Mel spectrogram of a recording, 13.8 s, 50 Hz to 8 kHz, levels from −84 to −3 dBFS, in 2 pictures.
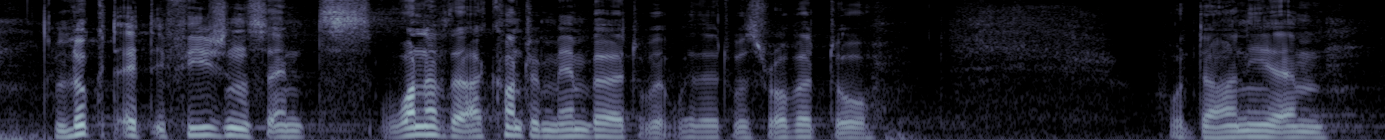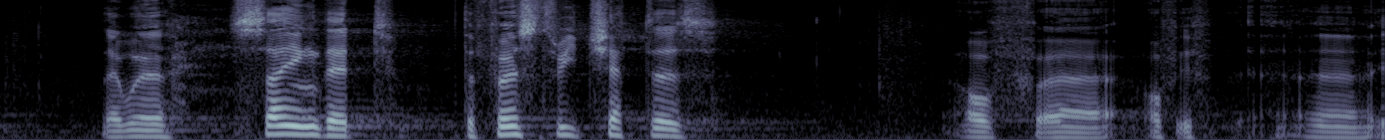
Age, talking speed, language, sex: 60-79, 135 wpm, English, male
